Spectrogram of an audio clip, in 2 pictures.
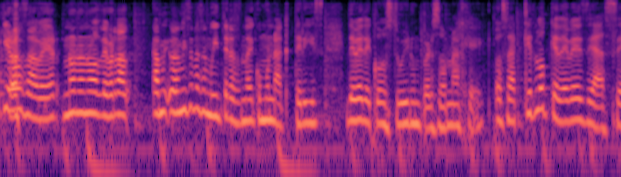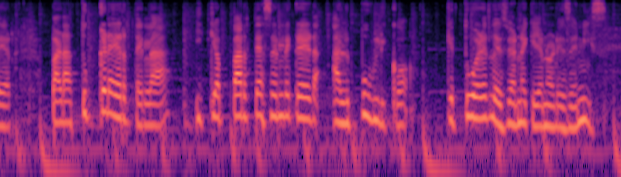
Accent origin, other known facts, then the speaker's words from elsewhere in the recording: Mexico; nuestro país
